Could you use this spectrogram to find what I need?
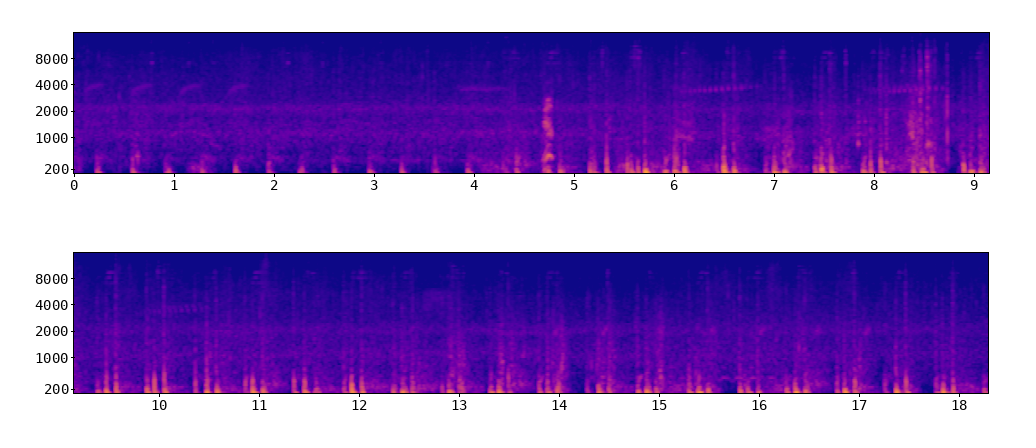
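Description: Horse hooves thud steadily on soft ground, growing heavier and faster.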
